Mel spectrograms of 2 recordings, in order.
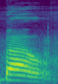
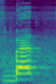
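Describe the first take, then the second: First: The l sound is kept clearly separate. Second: The l merges into the following t sound. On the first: The speaker calls it wrong. "bukan bal" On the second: The speaker calls it right. "dibaca dengan uh, bat"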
